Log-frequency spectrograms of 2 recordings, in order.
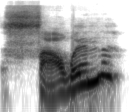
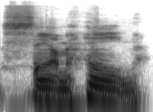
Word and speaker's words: Samhain: And yes, the correct pronunciation of that word is Sin, but the character in the real Ghostbusters universe, his name is pronounced Sam Hayne.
